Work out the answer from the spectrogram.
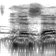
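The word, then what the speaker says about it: Nestlé: That's how you pronounce it over there? Yeah, Nestle.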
